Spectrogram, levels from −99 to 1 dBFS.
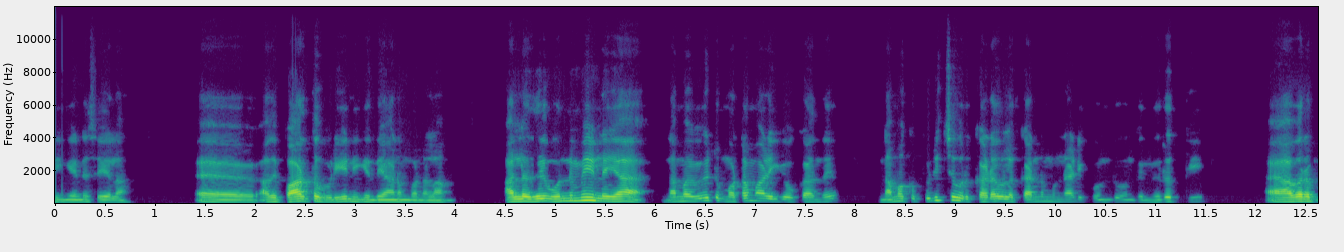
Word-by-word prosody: நீங்க 115 Hz, -1 st, -8 dB
என்ன 115 Hz, +1 st, -6 dB
செய்யலாம்? 100 Hz, -2 st, -4 dB, 0.8 s
அ -, -, 0 dB, 0.6 s
அத 115 Hz, -, 0 dB, 0.2 s
பாத்தபடியே 130 Hz, -2 st, +4 dB
நீங்க 120 Hz, -1 st, -6 dB
தியானம் 110 Hz, 0 st, -1 dB
பண்ணலாம். 100 Hz, -, -7 dB, 0.6 s
அல்லது 135 Hz, +1 st, +7 dB, 0.2 s
ஒண்ணுமே 160 Hz, +6 st, +4 dB
இல்லையா, 140 Hz, -2 st, +5 dB, 0.4 s
நம்ம 125 Hz, +2 st, -3 dB, 0.2 s
வீட்டு 175 Hz, +2 st, -3 dB
மொட்டை 130 Hz, +5 st, -3 dB
மாடிக்கு 140 Hz, -4 st, -1 dB
உக்காந்து, 120 Hz, +1 st, -6 dB, 0.6 s
நமக்கு 145 Hz, +5 st, -4 dB
பிடிச்ச 185 Hz, +5 st, -4 dB
ஒரு 135 Hz, -, -4 dB
கடவுள 135 Hz, +1 st, +2 dB
கண்ணு 130 Hz, +4 st, -2 dB
முன்னாடி 125 Hz, 0 st, -9 dB
கொண்டு 110 Hz, 0 st, -14 dB
வந்து 105 Hz, -1 st, -16 dB
நிறுத்தி, 125 Hz, -, -6 dB, 0.7 s
அ -, -, -2 dB, 0.2 s
அவர 135 Hz, +2 st, +7 dB
125 Hz, 135 wpm, -23 LUFS, 115-140 Hz, 0.8 s, அல்லது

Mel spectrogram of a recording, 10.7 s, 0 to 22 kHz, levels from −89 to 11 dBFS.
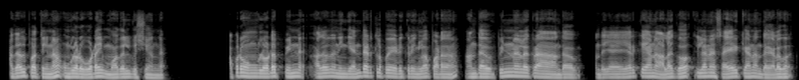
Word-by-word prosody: அதாவது 130 Hz, +4 st, +2 dB
பாத்தீங்கன்னா, 120 Hz, 0 st, +2 dB
உங்களோட 120 Hz, -1 st, +3 dB
உடை 125 Hz, +4 st, +4 dB, 0.2 s
முதல் 115 Hz, +3 st, +1 dB
விஷயம்ங்க. 100 Hz, -2 st, -4 dB, 0.9 s
அப்புறம் 145 Hz, -1 st, +1 dB
உங்களோட 130 Hz, +1 st, +3 dB, 0.2 s
பின் 130 Hz, +1 st, +1 dB, 0.3 s
அதாவது 135 Hz, +3 st, +1 dB
நீங்க 120 Hz, -1 st, -1 dB
எந்த 135 Hz, +4 st, -3 dB
இடத்துல 140 Hz, 0 st, -4 dB
போய் 135 Hz, -2 st, +2 dB
எடுக்கிறீர்களோ 120 Hz, 0 st, -1 dB
படம் 110 Hz, -1 st, 0 dB, 0.2 s
அந்த 120 Hz, +1 st, 0 dB, 0.2 s
பின்ல 150 Hz, +2 st, +1 dB
இருக்கிற 135 Hz, -2 st, +2 dB, 0.2 s
அந்த, 105 Hz, 0 st, -2 dB, 0.4 s
அந்த 105 Hz, 0 st, -6 dB
எ -, -, -1 dB
இயற்கையான 130 Hz, +1 st, 0 dB
அழகோ 120 Hz, +4 st, +1 dB, 0.2 s
இல்லனா, 140 Hz, +1 st, +1 dB
செயற்கையான 125 Hz, +2 st, +1 dB
அந்த 105 Hz, -3 st, -1 dB
அழகோ 110 Hz, +1 st, +1 dB
125 Hz, 160 wpm, -23 LUFS, 115-135 Hz, 0.9 s, உடை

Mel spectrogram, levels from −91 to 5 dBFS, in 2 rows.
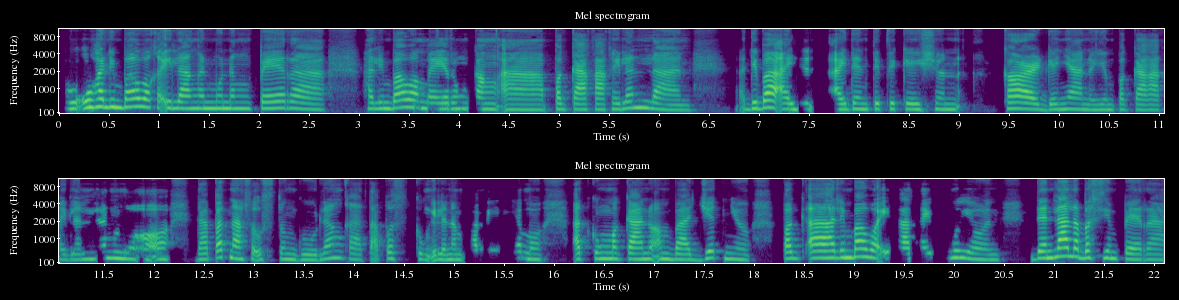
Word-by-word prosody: Oo, 240 Hz, +4 st, +3 dB
halimbawa 295 Hz, 0 st, +4 dB
kailangan 245 Hz, -1 st, +1 dB
mo 245 Hz, -, 0 dB
ng 240 Hz, -1 st, -1 dB
pera, 245 Hz, -4 st, 0 dB, 0.4 s
halimbawa 245 Hz, +5 st, +1 dB
mayroon 230 Hz, -1 st, -1 dB
kang, 220 Hz, -1 st, -1 dB
ah, 195 Hz, -1 st, 0 dB
pagkakakilanlan. 210 Hz, -1 st, -1 dB, 0.5 s
'Di 225 Hz, +2 st, -1 dB
ba, 275 Hz, -1 st, +8 dB
iden 215 Hz, +1 st, -3 dB, 0.2 s
identification 215 Hz, -1 st, -2 dB, 0.5 s
card, 235 Hz, -3 st, +5 dB
ganyan 210 Hz, 0 st, -2 dB
'no, -, -, -6 dB
'yong 195 Hz, 0 st, -7 dB
pagkakakilanlan 200 Hz, +4 st, -4 dB
mo, 225 Hz, -2 st, -3 dB
oo, 210 Hz, -, +1 dB, 0.3 s
dapat 215 Hz, +7 st, -1 dB
nasa 225 Hz, -5 st, 0 dB
hustong 210 Hz, +2 st, -7 dB
gulang 210 Hz, +7 st, -5 dB
ka, 210 Hz, -3 st, -6 dB
tapos 235 Hz, +2 st, -8 dB
kung 215 Hz, -, -9 dB
ilan 200 Hz, +1 st, -2 dB
ang 200 Hz, -, -8 dB
pamilya 275 Hz, +7 st, -11 dB
mo 215 Hz, -3 st, -4 dB, 0.3 s
at 225 Hz, 0 st, 0 dB
kung 235 Hz, 0 st, -1 dB
magkano 225 Hz, -1 st, +2 dB
ang 225 Hz, -2 st, -2 dB
budget 210 Hz, +5 st, -1 dB
n'yo. 215 Hz, -4 st, -5 dB, 0.3 s
'Pag, 245 Hz, +1 st, -1 dB
ah, 265 Hz, +1 st, +7 dB
halimbawa 275 Hz, +2 st, +3 dB
ita-type 225 Hz, -, -2 dB
mo 275 Hz, -, 0 dB
'yon 205 Hz, -6 st, -4 dB, 0.3 s
then 260 Hz, +2 st, +5 dB
lalabas 310 Hz, -5 st, +6 dB
'yong 245 Hz, -3 st, -2 dB
pera. 205 Hz, -2 st, -3 dB
225 Hz, 135 wpm, -21 LUFS, 205-250 Hz, 0.5 s, ba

